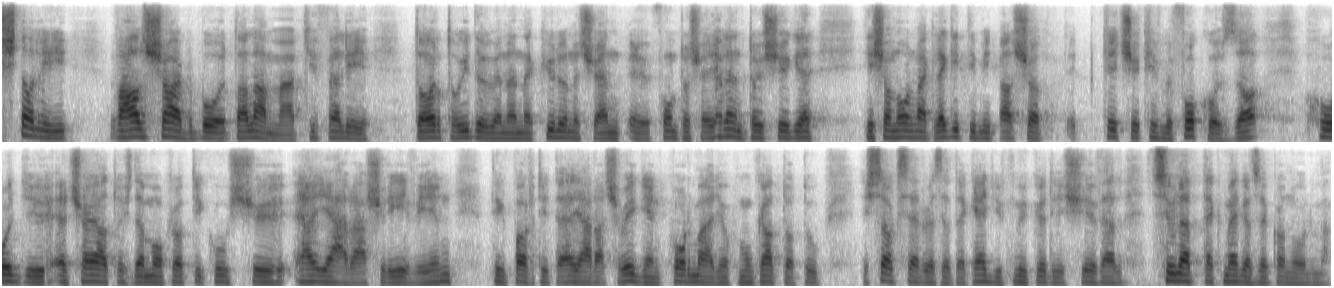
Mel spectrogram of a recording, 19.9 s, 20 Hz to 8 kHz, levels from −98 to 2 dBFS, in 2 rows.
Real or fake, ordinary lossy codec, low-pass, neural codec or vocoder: fake; none; 7.2 kHz; codec, 16 kHz in and 24 kHz out, 0.6 kbps, FocalCodec, streaming, 4096 codes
